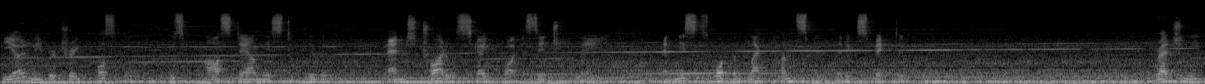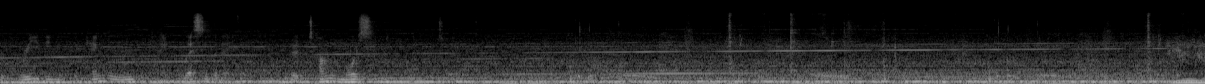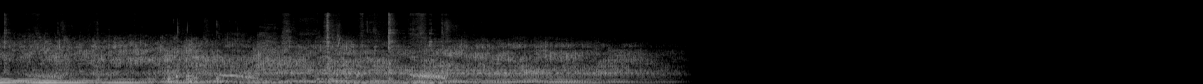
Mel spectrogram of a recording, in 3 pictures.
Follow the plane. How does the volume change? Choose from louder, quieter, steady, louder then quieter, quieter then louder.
steady.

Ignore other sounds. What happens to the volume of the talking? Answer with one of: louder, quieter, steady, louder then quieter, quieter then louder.
steady.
